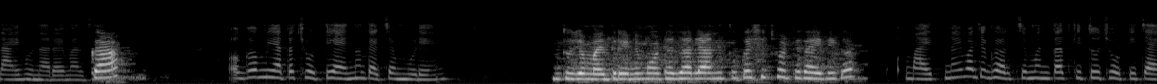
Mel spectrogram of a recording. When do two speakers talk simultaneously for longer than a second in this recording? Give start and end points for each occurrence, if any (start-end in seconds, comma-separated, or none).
none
